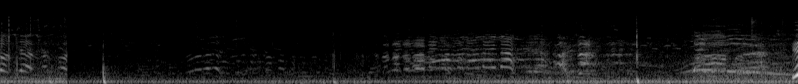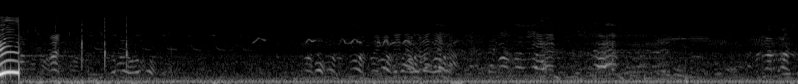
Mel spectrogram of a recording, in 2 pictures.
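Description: A football thuds as a player kicks it.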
